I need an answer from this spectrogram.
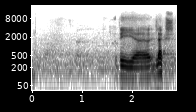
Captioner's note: speaking in french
